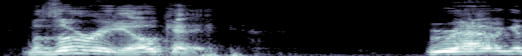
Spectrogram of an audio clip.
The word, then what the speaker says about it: Missouri: you one quick question do you pronounce it Missouri or mazury mazury mazury okay we were having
